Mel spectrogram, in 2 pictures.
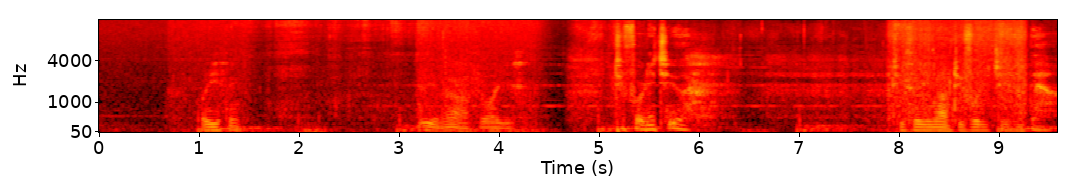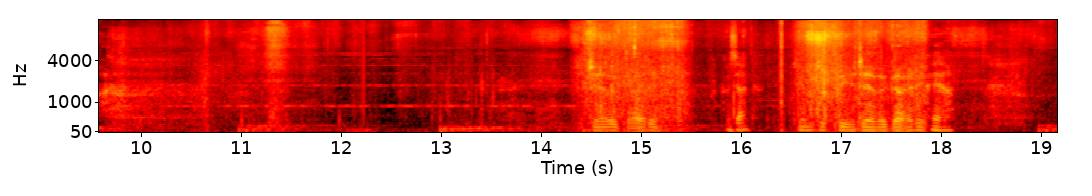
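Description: A man speaks quietly and calmly close by, outdoors.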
